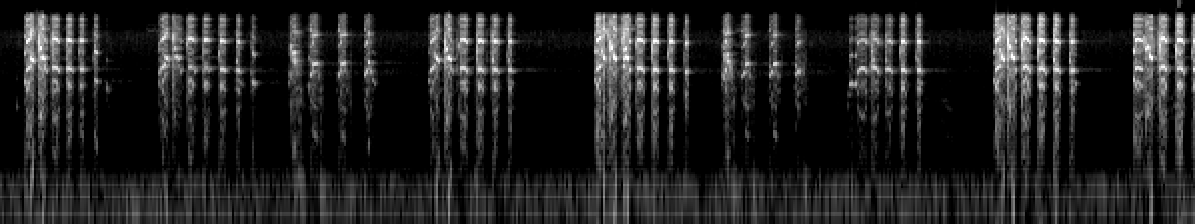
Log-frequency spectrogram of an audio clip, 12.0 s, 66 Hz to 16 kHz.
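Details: Bald eagles returning to the nest and calling out, eggs then covered, nest camera, 22 February 2016 evening; loud, clear series of high piping chatter, bursts of six to ten quick notes separated by brief gaps.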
